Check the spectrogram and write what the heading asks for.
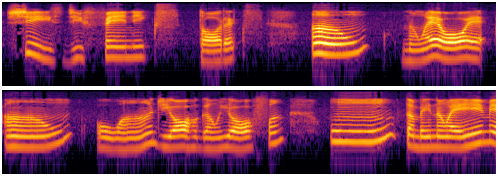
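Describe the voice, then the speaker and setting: A woman teaching a grammar lesson, spelling out letters and checking understanding with quick questions. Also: medium pitch, pushed and bright, dry recording, highs cut off. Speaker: Portuguese teacher.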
